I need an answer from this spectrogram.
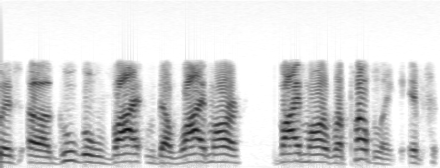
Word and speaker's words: Weimar: uh google the weimar weimar republic if it's pronounced like a v but it's spelled with a w that's the way germany does it but uh uh uh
